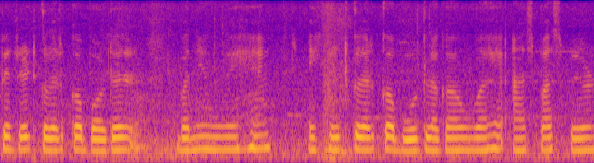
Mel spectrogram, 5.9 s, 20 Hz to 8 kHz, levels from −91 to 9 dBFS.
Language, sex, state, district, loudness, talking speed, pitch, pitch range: Hindi, female, Bihar, Saharsa, -14 LUFS, 180 wpm, 185 Hz, 180-190 Hz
